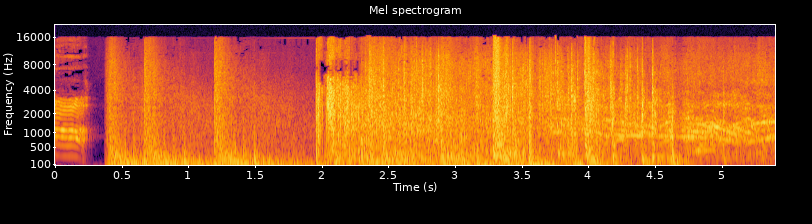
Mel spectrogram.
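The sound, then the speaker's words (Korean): Heavy, rapid cannon blasts pound one after another in a dense, continuous barrage as cannons fire to break the gate of the Sacheon fortress, loud and booming with a crackling, splintering edge throughout. “대포를 쏘아 성문을 부수어라!”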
